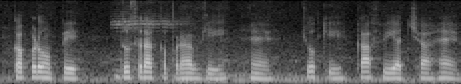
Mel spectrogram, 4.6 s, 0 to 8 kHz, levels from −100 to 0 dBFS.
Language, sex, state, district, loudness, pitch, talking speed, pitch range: Hindi, male, Bihar, Muzaffarpur, -30 LUFS, 145 Hz, 155 wpm, 135-160 Hz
